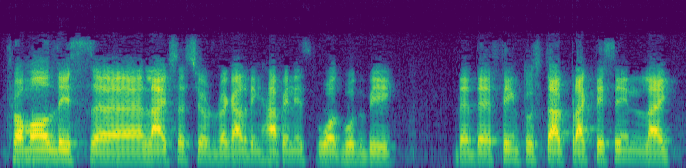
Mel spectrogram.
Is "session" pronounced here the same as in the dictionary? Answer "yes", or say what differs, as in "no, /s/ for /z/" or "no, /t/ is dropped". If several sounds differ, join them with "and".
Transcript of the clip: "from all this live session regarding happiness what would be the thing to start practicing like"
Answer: no, /s/ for /ʃ/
